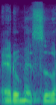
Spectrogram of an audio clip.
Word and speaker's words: 에르메스: 보통 " 에르메스 " 라고 발음 하며 , 그 이름 의 유래도 거기 에서 비롯 되었습니다 .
